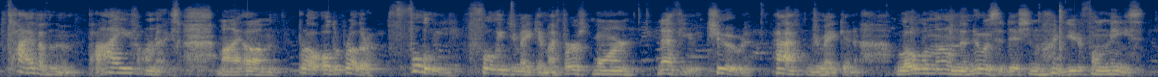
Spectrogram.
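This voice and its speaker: A man's voice: mid-range voice, animated, normal speed, roomy sound, recorded from a distance, background noise. A man in a reality show, apologizing in a flustered, rambling way, full of restarts and stumbles. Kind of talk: emotional apology conversation.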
